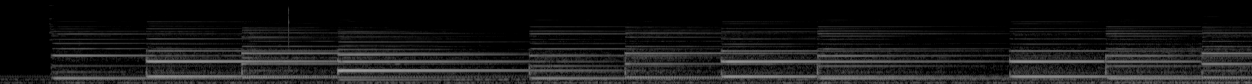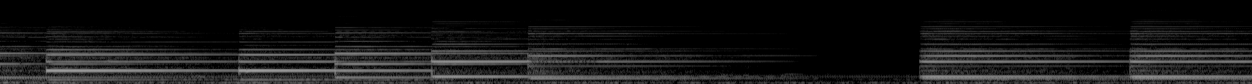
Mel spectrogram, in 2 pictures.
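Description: Old chime box in a schoolhouse regulator clock sounds a sequence of struck metallic chime notes, each ringing and decaying, played in groups with short pauses between phrases, close and alone.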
